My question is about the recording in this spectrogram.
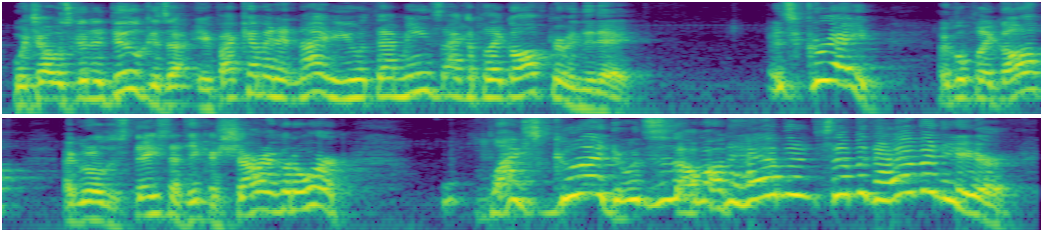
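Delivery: gloating like a man who has found paradise; giddy delight. Retold or imitated. Gleeful about night shift golf.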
